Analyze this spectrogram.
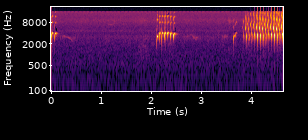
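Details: Canary singing in the chirping, rolling style used to stimulate other canaries: long quiet stretches with faint background hiss, a short buzzy burst, a brief note, then a loud, fast rattling trill at the end.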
